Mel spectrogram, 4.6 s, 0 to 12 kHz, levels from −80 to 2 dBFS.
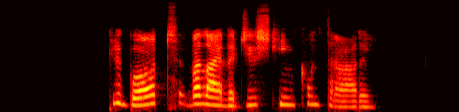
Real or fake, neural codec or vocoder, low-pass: fake; codec, 44.1 kHz, 2.6 kbps, DAC; 10.8 kHz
